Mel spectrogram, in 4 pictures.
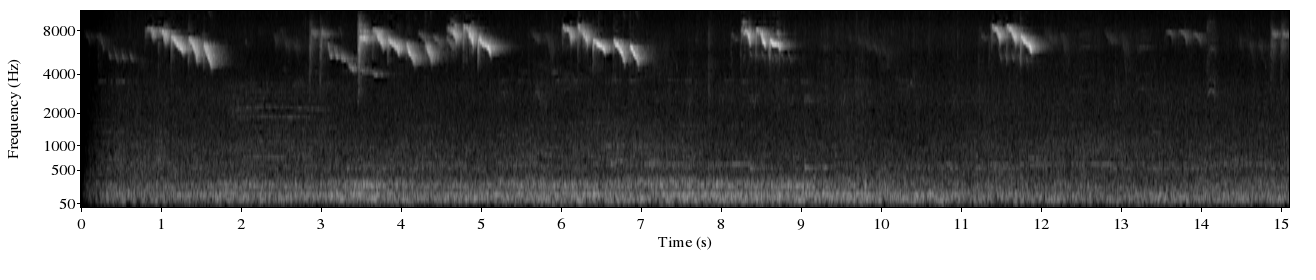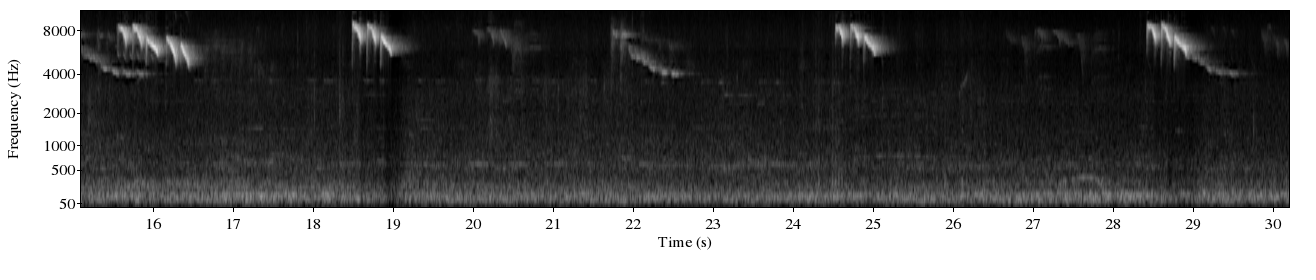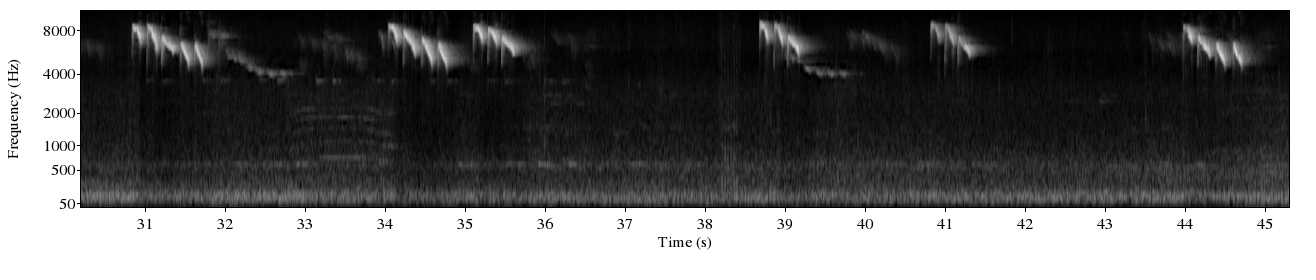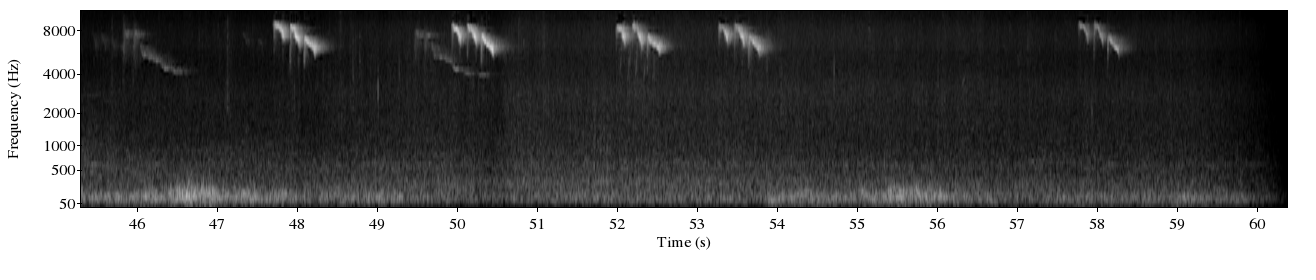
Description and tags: One little bird sings during a warm winter morning. Recorded near Aceña de la Borrega (Extremadura, Spain) using Audiotechnica BP4025 into Sound Devices Mixpre-3.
